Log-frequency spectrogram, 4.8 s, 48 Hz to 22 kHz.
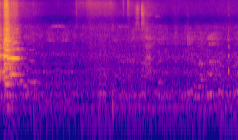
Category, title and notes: Sound effects > Objects / House appliances
shot-metalscrape-01
Scraping and bowing metal sheets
